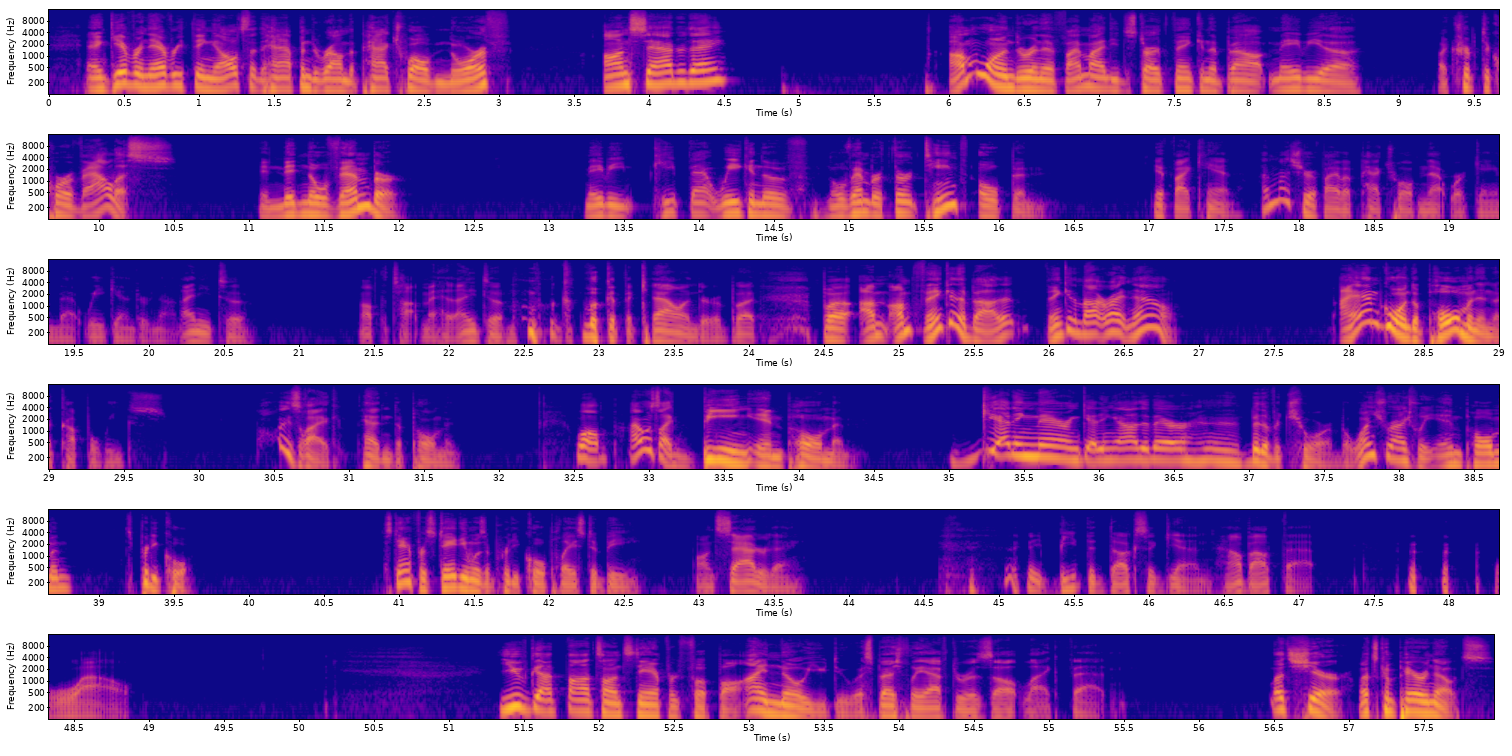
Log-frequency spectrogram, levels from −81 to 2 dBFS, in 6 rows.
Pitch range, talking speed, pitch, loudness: 95-150 Hz, 175 wpm, 120 Hz, -24 LUFS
